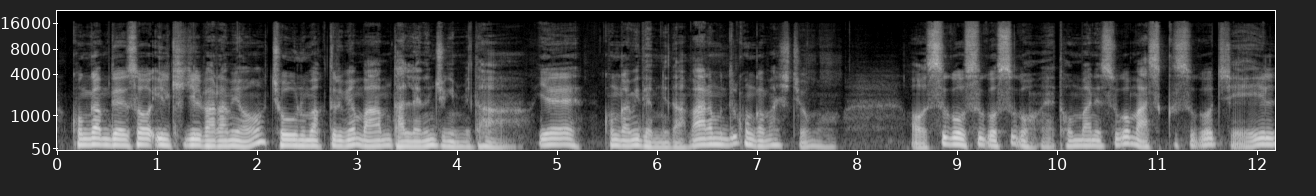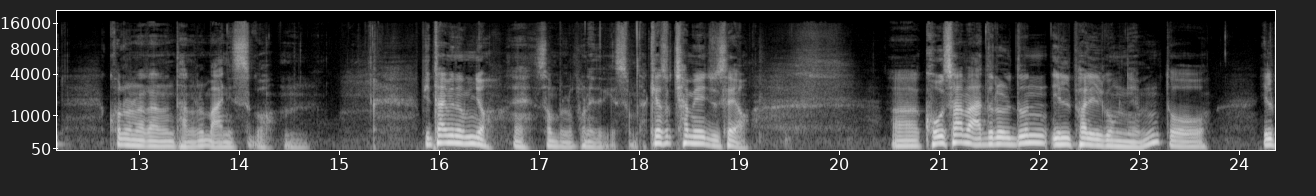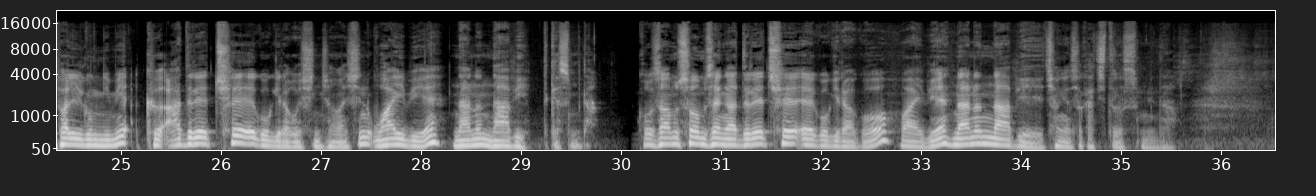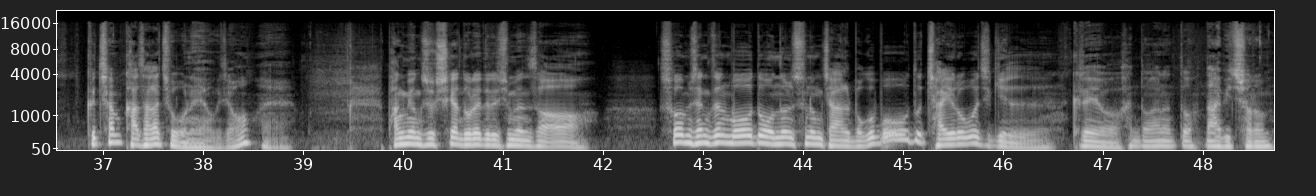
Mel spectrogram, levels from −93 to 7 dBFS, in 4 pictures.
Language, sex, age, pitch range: Korean, male, 40-59, 95-135 Hz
